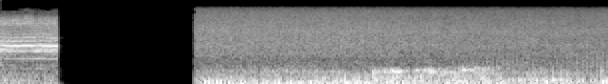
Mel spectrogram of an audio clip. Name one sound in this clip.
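Static hisses loudly.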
